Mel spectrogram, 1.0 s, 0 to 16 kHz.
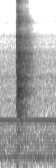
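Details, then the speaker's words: One sharp, snapping burst that quickly fades over a faint steady tone from an electromagnetic shockwave therapy applicator at low frequency; shockwave therapy applicator shot. "और साथ में आप देख रहे हैं shots भी दिख रहे हैं आपको शॉट्स कहां से हो रहे हैं 73 77 फ्रीक्वेंसी अभी कम रखी है धीरे-धीरे शॉट्स कर रहे है"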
